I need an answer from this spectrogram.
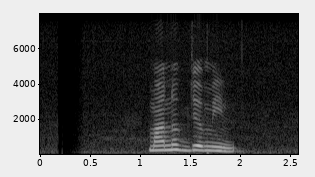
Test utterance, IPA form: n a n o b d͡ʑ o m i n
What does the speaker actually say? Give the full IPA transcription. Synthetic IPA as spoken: m a n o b d͡ʑ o m i n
